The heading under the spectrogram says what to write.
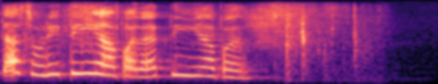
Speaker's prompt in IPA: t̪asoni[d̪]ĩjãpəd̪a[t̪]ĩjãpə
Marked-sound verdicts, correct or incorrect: incorrect: t̪, correct

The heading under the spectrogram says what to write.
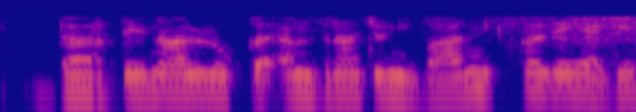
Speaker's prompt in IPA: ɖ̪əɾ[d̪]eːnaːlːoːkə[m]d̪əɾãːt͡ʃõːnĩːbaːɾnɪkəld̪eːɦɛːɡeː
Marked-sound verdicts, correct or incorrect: correct, incorrect: n

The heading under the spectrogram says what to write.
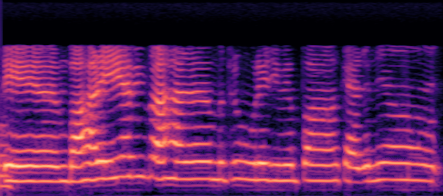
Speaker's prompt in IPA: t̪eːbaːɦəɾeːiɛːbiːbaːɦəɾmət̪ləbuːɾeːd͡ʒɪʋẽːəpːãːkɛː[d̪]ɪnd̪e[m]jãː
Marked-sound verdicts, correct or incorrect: correct, incorrect: none

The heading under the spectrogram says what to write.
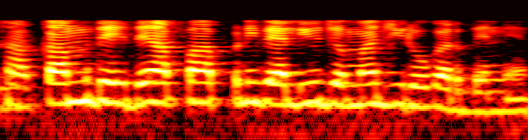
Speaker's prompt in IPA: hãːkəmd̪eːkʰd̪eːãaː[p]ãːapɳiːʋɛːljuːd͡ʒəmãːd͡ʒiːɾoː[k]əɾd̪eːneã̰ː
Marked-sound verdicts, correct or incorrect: correct, correct

